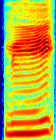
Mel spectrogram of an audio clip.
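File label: "lí", Chinese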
